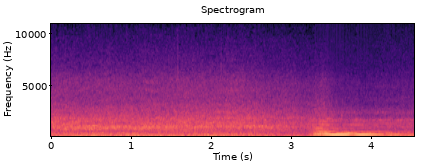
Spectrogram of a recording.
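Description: A subway train rumbles loudly and steadily through the station, then a sustained high-pitched tonal whine, like braking metal or a horn, rises over the roar near the end. No one speaks.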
